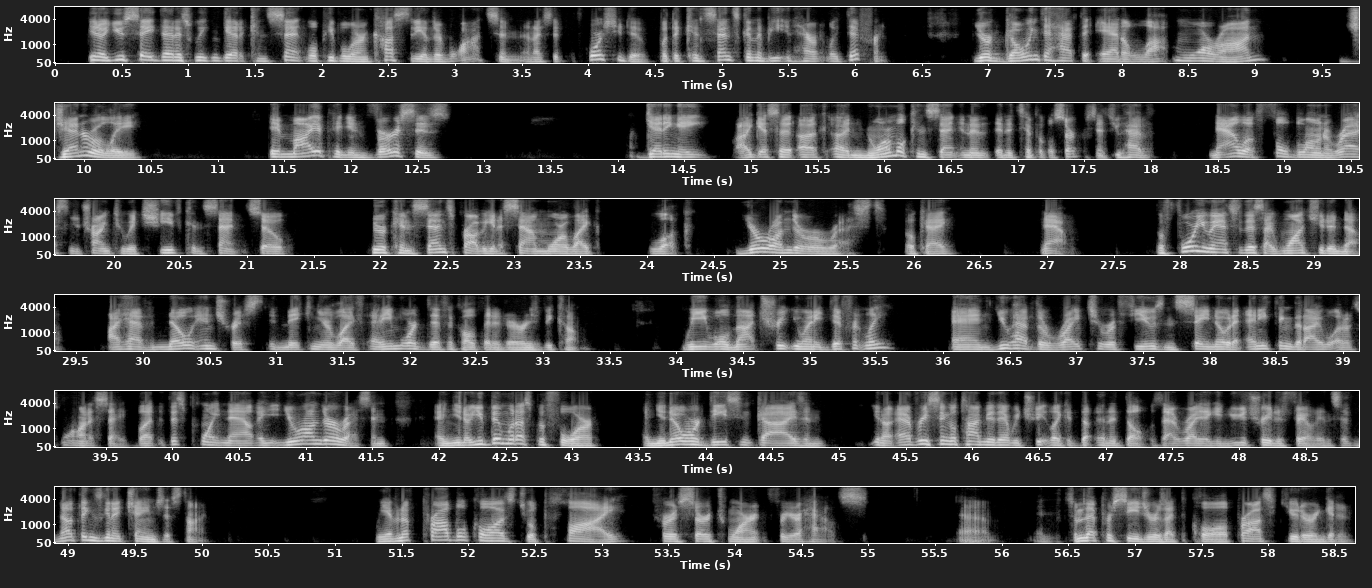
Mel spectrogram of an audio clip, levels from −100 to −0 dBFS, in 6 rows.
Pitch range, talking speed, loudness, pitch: 115-150 Hz, 225 wpm, -22 LUFS, 125 Hz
